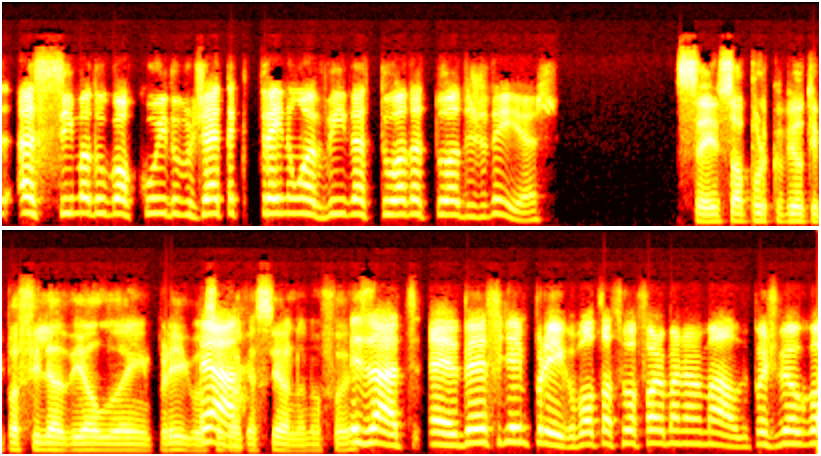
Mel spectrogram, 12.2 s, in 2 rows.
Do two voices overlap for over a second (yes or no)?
no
